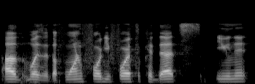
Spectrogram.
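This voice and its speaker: A young man with a bright, crisp voice banters casually, full of slang and ready to argue his point. He sounds boastful, and the recording is close and dry but a bit dull and lo-fi. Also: medium pitch, little pitch movement, brisk, dry recording.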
